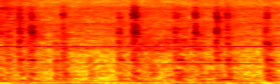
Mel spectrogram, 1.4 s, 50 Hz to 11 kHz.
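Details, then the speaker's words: Auction Ender 3 Pro 3D printer after X gantry rebuild: rough rasps about three per second over faint whine as carriage wheels bind; misadjusted eccentric nut. "not supposed to sound like that so I'm just going to pick this up"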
